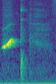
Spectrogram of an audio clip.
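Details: Young woman with Tourette syndrome with coprolalia, who has expletive and whistling tics; whistling vocal tic.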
